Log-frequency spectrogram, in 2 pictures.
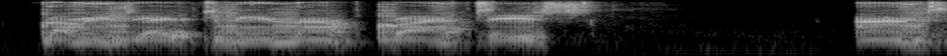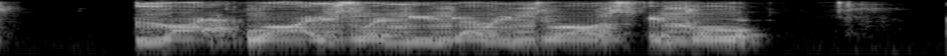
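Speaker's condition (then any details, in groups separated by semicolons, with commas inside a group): Laryngectomy; laryngectomy for larynx cancer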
